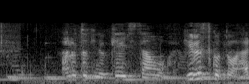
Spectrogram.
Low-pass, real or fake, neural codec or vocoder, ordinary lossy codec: 7.2 kHz; real; none; AAC, 48 kbps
